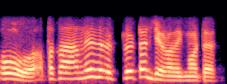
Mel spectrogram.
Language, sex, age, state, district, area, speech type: Malayalam, male, 18-30, Kerala, Idukki, rural, conversation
